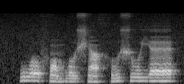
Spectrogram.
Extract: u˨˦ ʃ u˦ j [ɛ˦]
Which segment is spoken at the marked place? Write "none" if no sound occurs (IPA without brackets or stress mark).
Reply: ɛ˦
